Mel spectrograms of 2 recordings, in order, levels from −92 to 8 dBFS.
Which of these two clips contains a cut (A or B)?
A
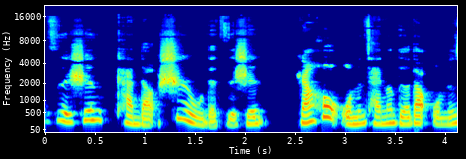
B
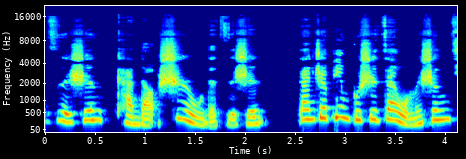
B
